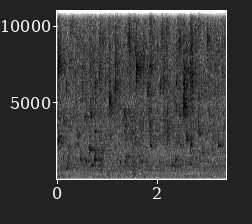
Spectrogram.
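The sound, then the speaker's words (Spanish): Soft, even murmur of flowing water, a steady hiss with faint gurgles that carries on alone and unchanged. “en el susurro de las aguas, escúchalas”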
